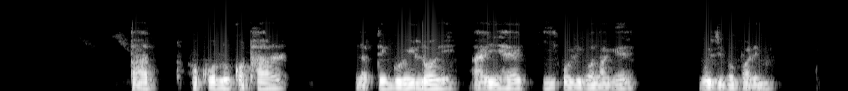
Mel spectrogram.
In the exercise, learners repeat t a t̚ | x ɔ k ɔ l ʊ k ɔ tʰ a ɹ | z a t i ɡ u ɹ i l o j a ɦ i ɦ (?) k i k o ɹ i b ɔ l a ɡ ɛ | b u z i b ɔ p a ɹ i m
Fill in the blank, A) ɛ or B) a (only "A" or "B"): A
